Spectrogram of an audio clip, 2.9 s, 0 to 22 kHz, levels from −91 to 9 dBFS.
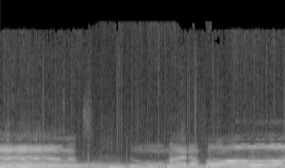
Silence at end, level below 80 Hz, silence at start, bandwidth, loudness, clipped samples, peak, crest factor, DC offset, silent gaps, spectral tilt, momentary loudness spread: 0 s; -56 dBFS; 0 s; 19.5 kHz; -23 LUFS; under 0.1%; -10 dBFS; 14 dB; under 0.1%; none; -5 dB/octave; 9 LU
